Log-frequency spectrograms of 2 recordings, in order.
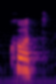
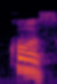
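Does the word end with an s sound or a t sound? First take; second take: t sound; s sound. First: The word ends in a short, clipped t sound. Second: The word ends in a hissing s sound. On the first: The speaker calls it right. "E esse som de T seco" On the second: The speaker calls it wrong. "Não é cos. Como a gente leria em português"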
